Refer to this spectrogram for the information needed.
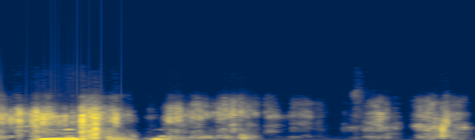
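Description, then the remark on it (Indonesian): A small honey packet being torn open: a loud crinkly rip followed by several shorter, scratchy tearing bursts in an uneven rhythm, growing fainter, with no talking. “Aku buka yang ini dulu. madu. Sobek aja.”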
